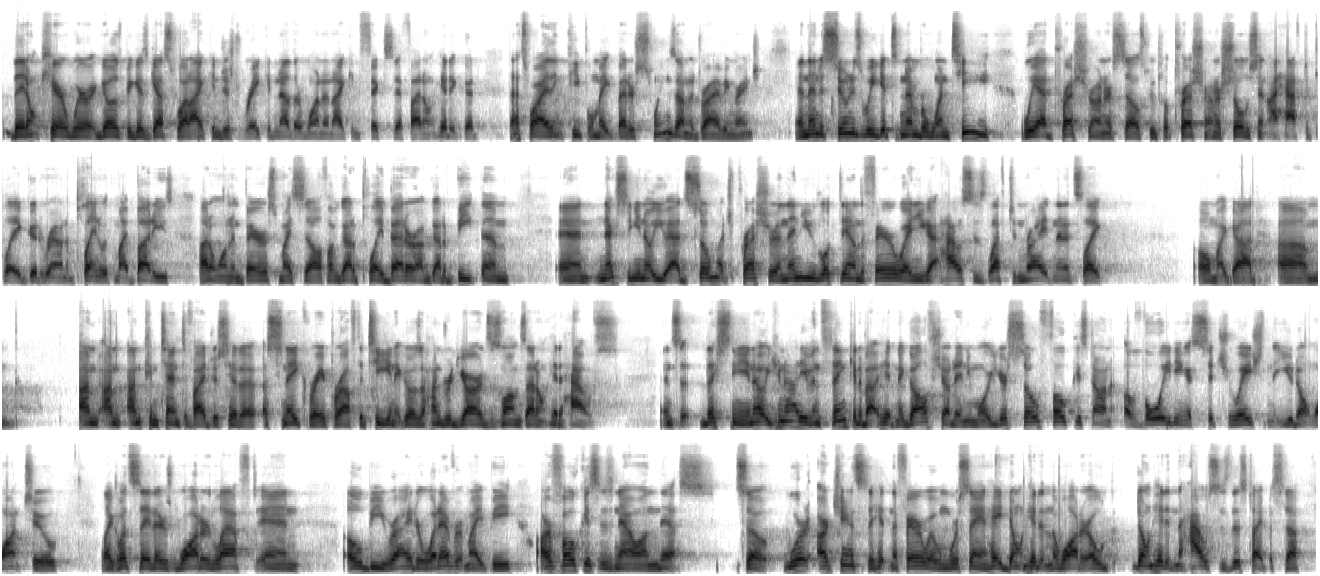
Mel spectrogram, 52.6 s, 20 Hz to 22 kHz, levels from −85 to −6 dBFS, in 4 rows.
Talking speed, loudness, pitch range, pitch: 260 wpm, -20 LUFS, 110-130 Hz, 120 Hz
